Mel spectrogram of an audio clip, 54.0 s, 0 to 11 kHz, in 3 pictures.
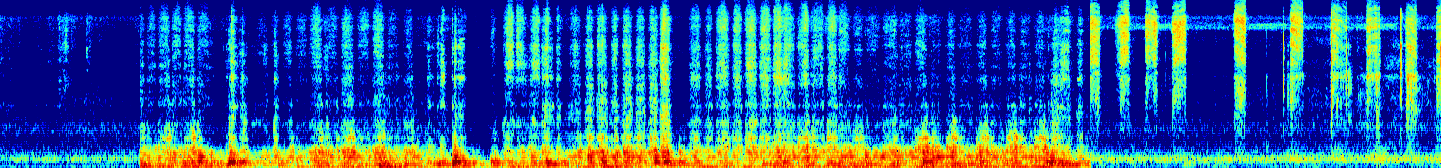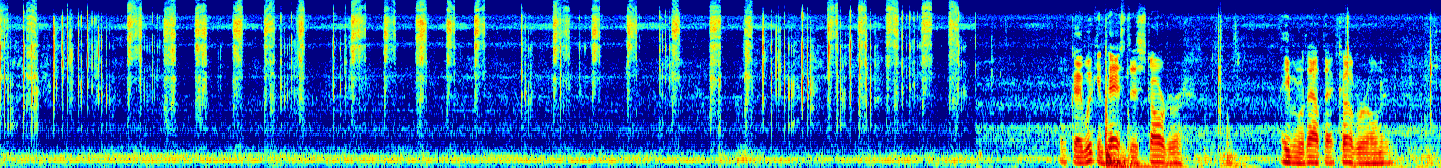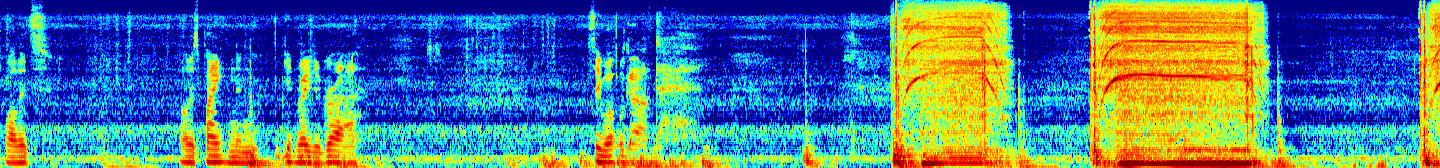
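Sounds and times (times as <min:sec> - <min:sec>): faint hum: 0:00.0 - 0:49.9, 0:50.6 - 0:54.0
rough rubbing and scraping: 0:01.8 - 0:14.8.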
